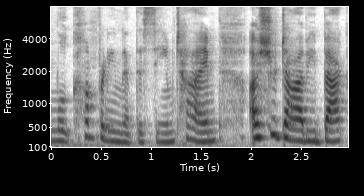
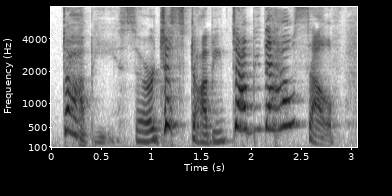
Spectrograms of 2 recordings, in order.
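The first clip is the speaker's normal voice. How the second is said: eager house elf; 5 semitones higher, 9 dB louder than usual. A narrator's reading. House elf meeting Harry, high and eager. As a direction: gush like an awed little elf.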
